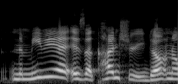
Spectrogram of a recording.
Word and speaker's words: Namibia: okay hold on hold on uh christina says namibia is a country don't know what they talk about that's what i thought i thought it was a country that i was just mispronouncing nambia for the longest like i always thought it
